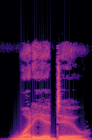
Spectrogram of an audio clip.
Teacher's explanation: What do you often becomes what do you the t in what becomes a d sound and do you becomes dia. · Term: quick blended sound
